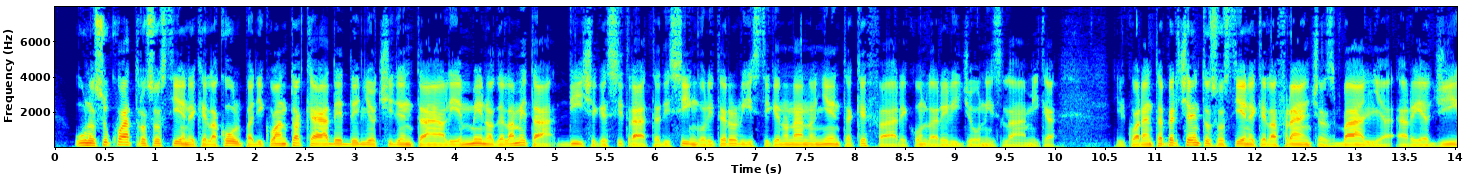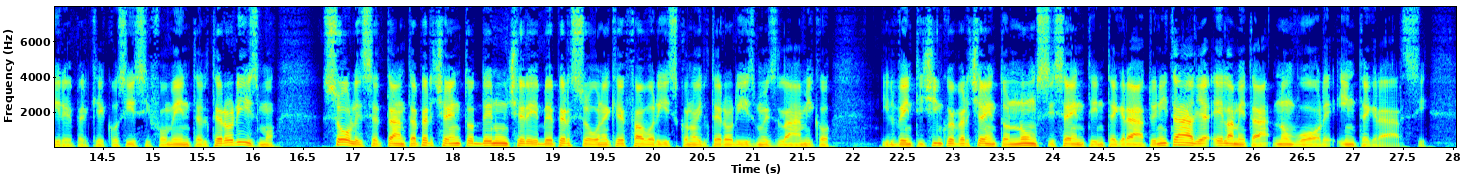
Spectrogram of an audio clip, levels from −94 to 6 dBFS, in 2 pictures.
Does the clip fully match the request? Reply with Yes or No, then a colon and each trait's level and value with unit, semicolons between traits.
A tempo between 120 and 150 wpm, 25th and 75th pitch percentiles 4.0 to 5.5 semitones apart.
No: average, 160 wpm; average, 4.4 semitones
